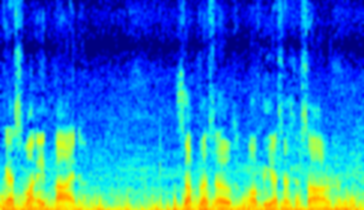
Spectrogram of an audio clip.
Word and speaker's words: S-189: written C1 189 but in Russian language c means s so it's pronounced like s189 sub vessel of the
